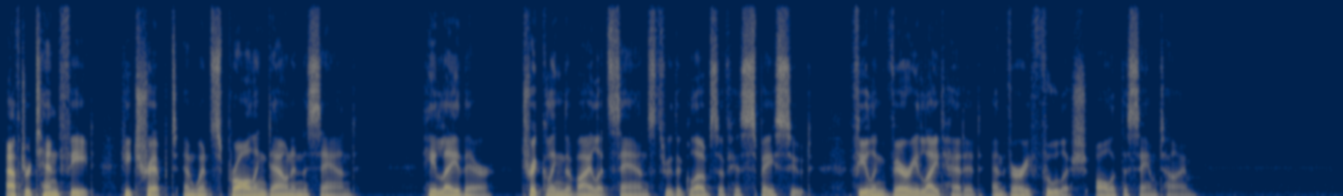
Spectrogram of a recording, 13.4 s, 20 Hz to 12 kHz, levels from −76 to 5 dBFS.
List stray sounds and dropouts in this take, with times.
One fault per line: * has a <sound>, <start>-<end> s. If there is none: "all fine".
all fine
